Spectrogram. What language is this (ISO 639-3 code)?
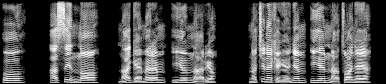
ibo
